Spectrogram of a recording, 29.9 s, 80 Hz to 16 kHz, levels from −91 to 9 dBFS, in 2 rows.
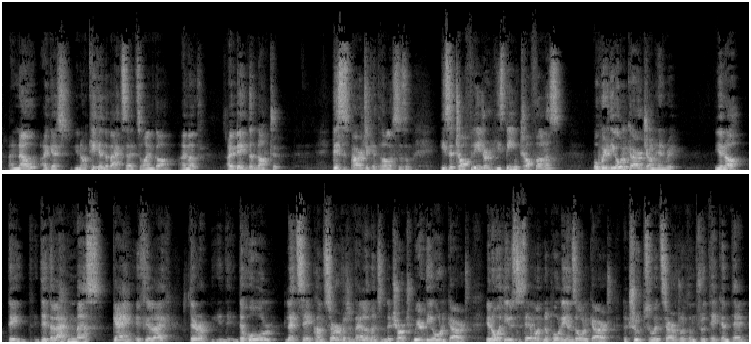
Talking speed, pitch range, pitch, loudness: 180 wpm, 130-165 Hz, 150 Hz, -23 LUFS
